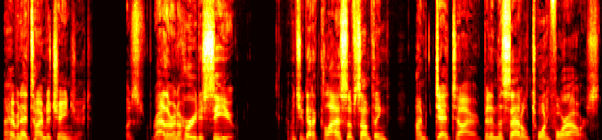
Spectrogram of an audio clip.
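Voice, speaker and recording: Guy putting on a jaunty young soldier voice, pitched up high, hearty and teasing, dry close sound. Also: very animated, normal speed, fairly bright tone, dry recording. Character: brash jaunty young male cavalry officer.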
